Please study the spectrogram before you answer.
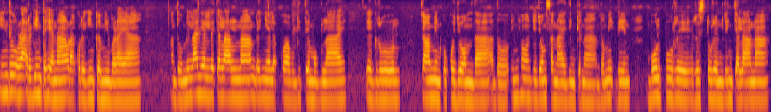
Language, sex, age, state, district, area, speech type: Santali, female, 45-60, West Bengal, Birbhum, rural, spontaneous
